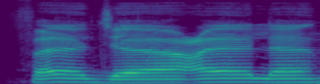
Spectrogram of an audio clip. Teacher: فجعل، فا کو بغیر کھینچے پڑھیں گے، جیم کو بھی بغیر کھینچے پڑھنا ہے، عین کو صاف کر کے گلے سے نکالیں گے، لام کو بغیر کھینچے پڑھیں گے۔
